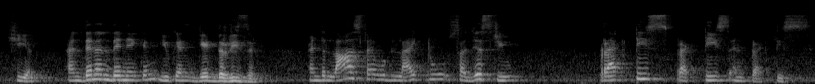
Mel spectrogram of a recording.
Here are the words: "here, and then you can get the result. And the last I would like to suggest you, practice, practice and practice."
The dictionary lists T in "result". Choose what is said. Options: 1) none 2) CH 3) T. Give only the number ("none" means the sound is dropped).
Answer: 1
